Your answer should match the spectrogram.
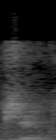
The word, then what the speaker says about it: Ding: So actually the indigenous pronunciation is Frederick Ding. Ding? Yes. Ding. Yeah. So it's like you pronounce Christian Dior.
